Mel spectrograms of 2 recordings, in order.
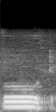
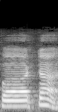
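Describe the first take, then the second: First: The vowel sounds like a short 'oo'. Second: The vowel sounds like 'uh', rhyming with but. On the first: The speaker calls it right. "यानी ऊ पढ़ रहे हैं" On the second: The speaker calls it wrong. "P यू T पट नहीं"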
